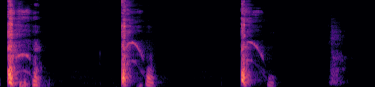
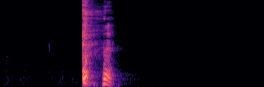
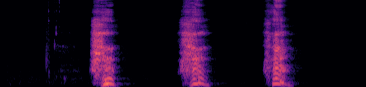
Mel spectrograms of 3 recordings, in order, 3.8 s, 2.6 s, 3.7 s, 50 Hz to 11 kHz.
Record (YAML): three_cough_length: 3.8 s
three_cough_amplitude: 32767
three_cough_signal_mean_std_ratio: 0.23
cough_length: 2.6 s
cough_amplitude: 32768
cough_signal_mean_std_ratio: 0.18
exhalation_length: 3.7 s
exhalation_amplitude: 21065
exhalation_signal_mean_std_ratio: 0.32
survey_phase: beta (2021-08-13 to 2022-03-07)
age: 45-64
gender: Female
wearing_mask: 'No'
symptom_cough_any: true
symptom_shortness_of_breath: true
symptom_onset: 7 days
smoker_status: Never smoked
respiratory_condition_asthma: false
respiratory_condition_other: true
recruitment_source: Test and Trace
submission_delay: 3 days
covid_test_result: Negative
covid_test_method: RT-qPCR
